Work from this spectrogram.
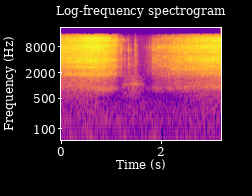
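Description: A small rain stick tipped over, giving a quiet, steady rattling patter of fine beads that thins briefly as it turns, then resumes as a soft continuous hiss.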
